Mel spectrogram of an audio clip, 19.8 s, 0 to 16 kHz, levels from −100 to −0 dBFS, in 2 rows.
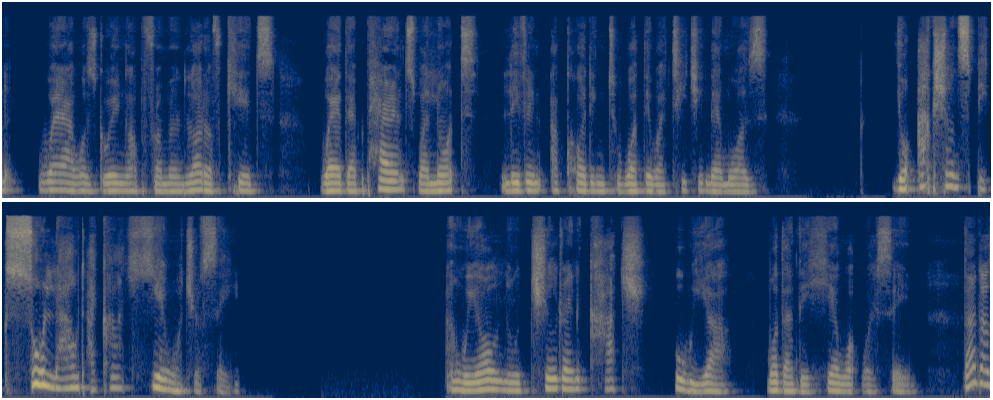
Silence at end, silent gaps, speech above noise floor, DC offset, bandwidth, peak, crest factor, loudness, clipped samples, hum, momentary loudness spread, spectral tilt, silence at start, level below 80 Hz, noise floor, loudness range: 0 s; none; over 54 dB; under 0.1%; 12.5 kHz; -18 dBFS; 20 dB; -37 LUFS; under 0.1%; none; 11 LU; -5 dB/octave; 0 s; -76 dBFS; under -90 dBFS; 8 LU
